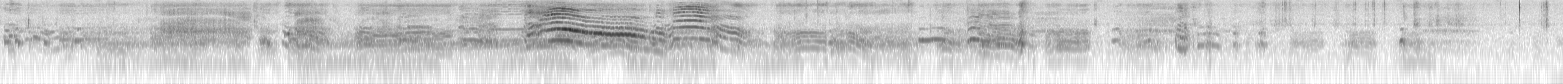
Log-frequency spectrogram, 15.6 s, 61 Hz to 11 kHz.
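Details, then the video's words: Three-week-old Alaskan Malamute puppies, recorded 10/27/14, making a chorus of overlapping high whines and yelps, with rising and falling wavering cries peaking mid-clip, then softer squeaks tapering off. "Denali Alaskan Malamutes... 3 weeks old today."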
